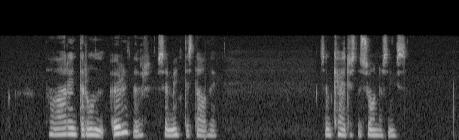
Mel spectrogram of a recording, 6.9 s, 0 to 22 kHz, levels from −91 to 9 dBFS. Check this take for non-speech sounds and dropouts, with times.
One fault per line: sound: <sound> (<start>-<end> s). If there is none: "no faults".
no faults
